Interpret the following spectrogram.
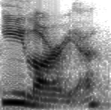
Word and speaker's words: Hilaria: or hilaria ellaria sorry e-lauria h is silent okay h is silent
